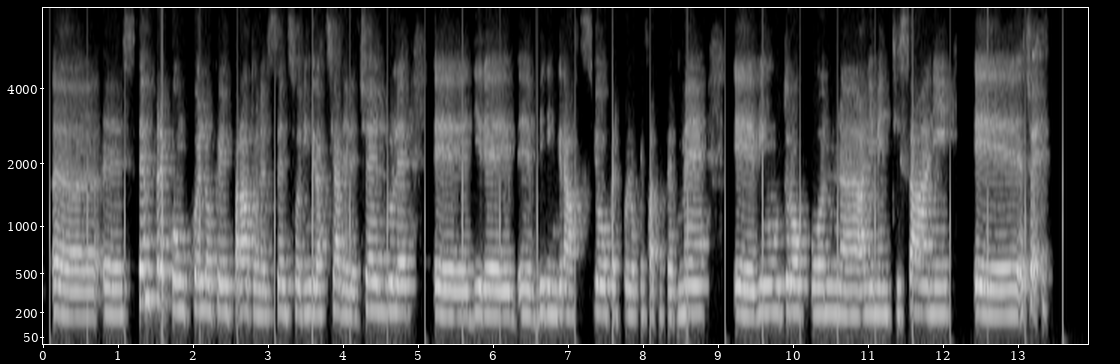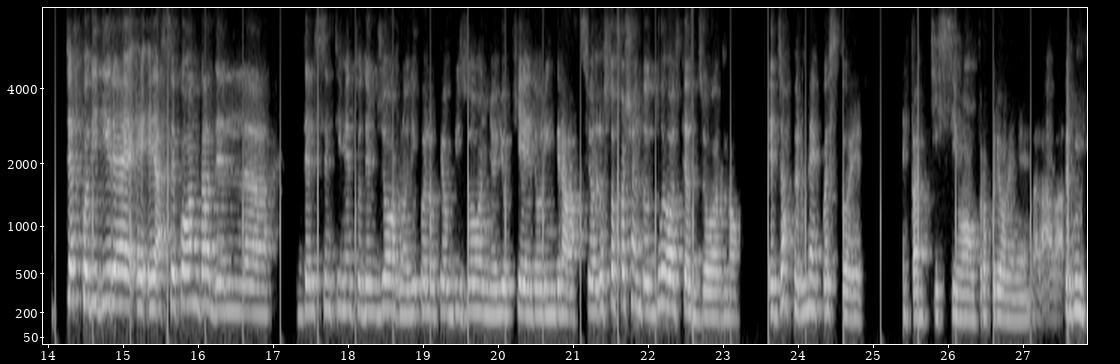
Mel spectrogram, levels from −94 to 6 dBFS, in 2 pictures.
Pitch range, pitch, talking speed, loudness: 185-210 Hz, 195 Hz, 155 wpm, -22 LUFS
